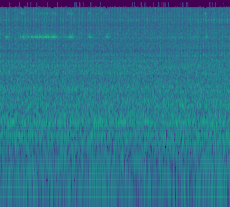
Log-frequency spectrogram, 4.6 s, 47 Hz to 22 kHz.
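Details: BMW M4 at a steady idle: a high chirp repeats several times a second, keeping time with the engine; a running squeak, source not pinned down.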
